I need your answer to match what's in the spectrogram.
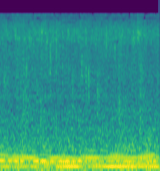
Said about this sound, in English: You long for a tropical escape, yet at the same time you appreciate the sound of the rain and the fog that forms on the tall windows of your apartment.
